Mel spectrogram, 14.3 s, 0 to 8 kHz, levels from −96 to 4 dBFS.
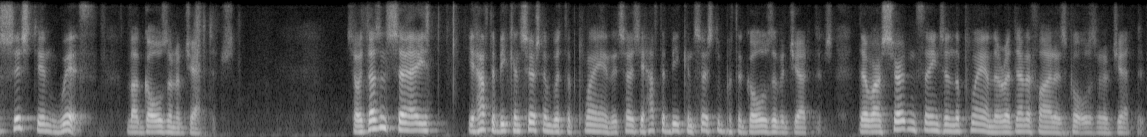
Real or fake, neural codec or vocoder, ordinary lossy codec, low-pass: fake; codec, 24 kHz, 0.9 kbps, WavTokenizer, large speech release; Opus, 32 kbps; 7.2 kHz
